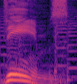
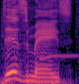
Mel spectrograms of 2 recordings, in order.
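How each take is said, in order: First: The word is said as one syllable, deems. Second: The word is said as two syllables, dis-mays. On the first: The speaker calls it right. "You pronounce this as deems" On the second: The speaker calls it wrong. "It's not dismays"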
